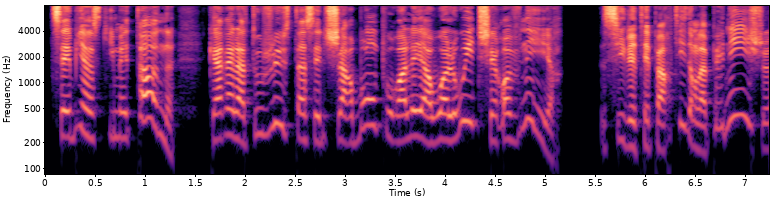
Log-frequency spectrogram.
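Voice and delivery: high, fretful woman's voice; a wife anxious about her missing husband; worried landlady. A narrator's reading. Mrs Smith voiced, worried. (femme inquiète, voix aiguë)

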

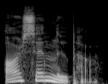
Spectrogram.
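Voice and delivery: high, emphatic self-introduction; name reveal. A narrator's reading. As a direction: announce your name as a reveal. Lupin reveals his name to Varin.

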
